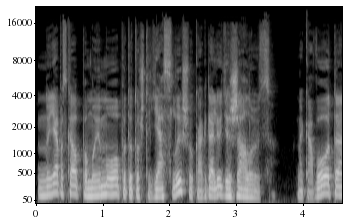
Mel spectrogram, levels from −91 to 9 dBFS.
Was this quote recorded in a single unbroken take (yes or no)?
yes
